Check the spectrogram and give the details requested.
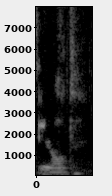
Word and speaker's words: Ild: Deity, you would know the rune and the chest that is enlarged under that little story snippet is pronounced Ild, I-L-D.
